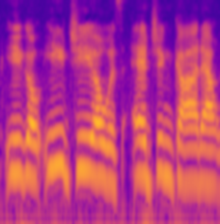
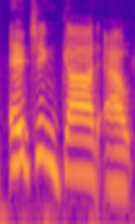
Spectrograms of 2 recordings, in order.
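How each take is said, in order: First: Said in the usual way. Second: "edging God out" said slowly, loud, each word weighted; slow emphasis. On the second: Shown as a demonstration.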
